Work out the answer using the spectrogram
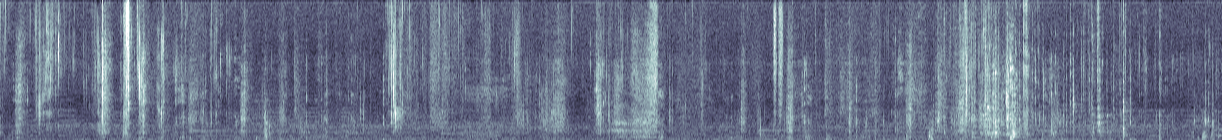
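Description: Close-miked chewing and biting of a bulgogi burger, with many small clicks; a bigger bite into the soft bun about six seconds in.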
